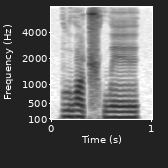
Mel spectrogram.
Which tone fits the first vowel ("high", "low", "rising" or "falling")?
falling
